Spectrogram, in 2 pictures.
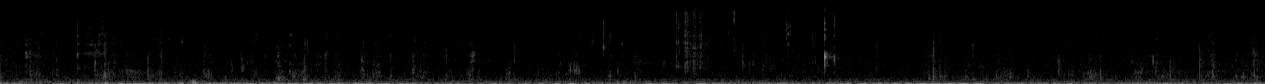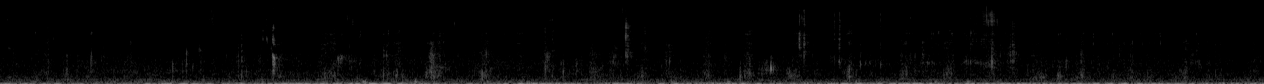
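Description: Close-miked chewing and crunching of a spoonful of yogurt with apple pieces and chocolate granola, with many small crisp crunches one after another.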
